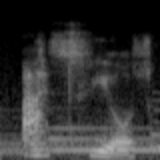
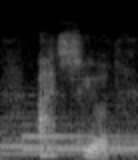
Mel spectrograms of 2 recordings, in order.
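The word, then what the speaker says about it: asios (ἄξιος): se dice asios con X, asios, de donde se deriva nuestra palabra castellana axial, axiología, valores.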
